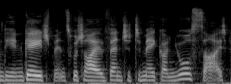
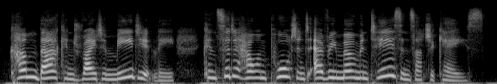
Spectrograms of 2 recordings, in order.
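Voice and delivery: higher-pitched urgent pleading; earnest entreaty; 6 semitones higher than usual. A narrator's reading. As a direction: urge him to act at once. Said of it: "Most earnestly did she then entreat him".

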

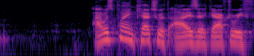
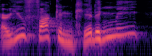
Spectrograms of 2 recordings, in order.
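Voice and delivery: high shocked disbelief; incredulous; 7 semitones higher, 4 dB louder than usual. Retold or imitated. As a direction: react like you can't believe it. Disbelief at short drive.

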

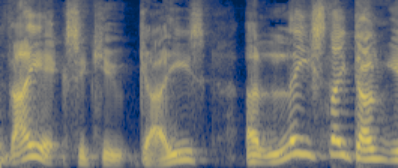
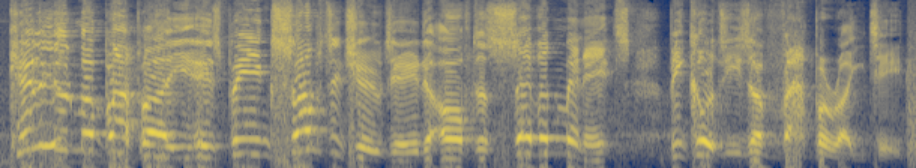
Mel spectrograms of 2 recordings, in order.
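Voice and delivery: commentator; 8 semitones higher, 6 dB louder than usual. Retold or imitated. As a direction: call it like a live match commentator. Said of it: "the commentators will say".

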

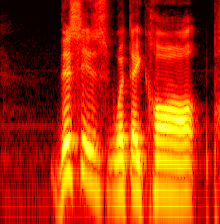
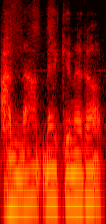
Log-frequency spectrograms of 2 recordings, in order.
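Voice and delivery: much softer, lower aside; muttered denial; 7 semitones lower, 23 dB quieter, faster than usual. Real, not acted. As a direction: say it almost under your breath. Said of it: "You think I'm making this up?".

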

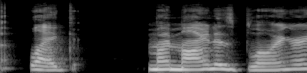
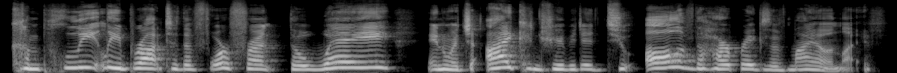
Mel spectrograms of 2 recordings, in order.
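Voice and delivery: ordinary delivery

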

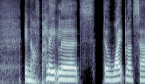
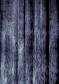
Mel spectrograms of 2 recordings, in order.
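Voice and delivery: disbelieving whisper; 18 dB quieter, much faster than usual. Retold or imitated. Retold disbelief at test results.

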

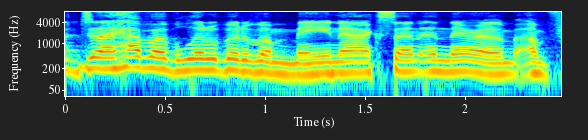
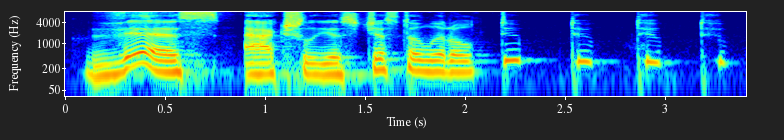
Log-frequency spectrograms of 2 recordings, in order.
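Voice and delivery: tapping doop sounds; 3 semitones higher than usual. Retold or imitated. Mimics the light tattoo needle.

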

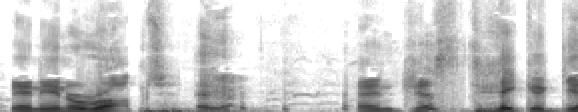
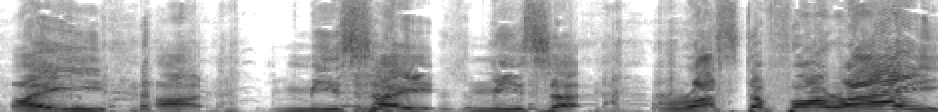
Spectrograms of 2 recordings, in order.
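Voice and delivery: mock Jamaican; 5 semitones higher, slower than usual. Switches to Jamaican bit.

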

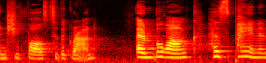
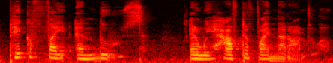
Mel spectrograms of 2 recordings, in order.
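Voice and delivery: whisper; 3 semitones lower, 9 dB quieter than usual. Acted. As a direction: plot in a low whisper. Blanc whispering instructions.

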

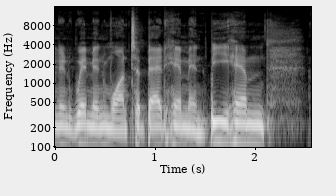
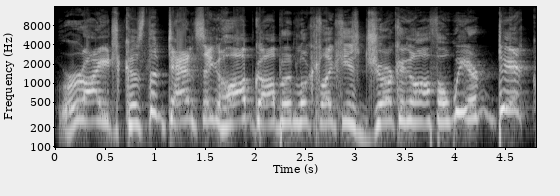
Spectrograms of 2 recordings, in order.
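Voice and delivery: high, uproarious hero voice; delighted blowhard. Acted. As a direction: crow with delight at the joke. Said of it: "his face just lights up".

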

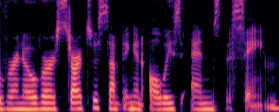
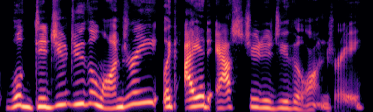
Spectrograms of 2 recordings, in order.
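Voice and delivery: acted accusing question, pitched up then dropping; mock nagging; 3 semitones higher than usual. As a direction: play the exasperated partner checking up. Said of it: "as opposed to".

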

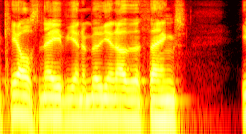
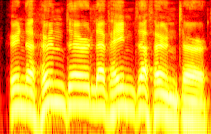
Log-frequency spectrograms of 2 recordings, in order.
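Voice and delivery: mock Swedish gibberish; hammy fake Swedish accent; 4 semitones higher than usual. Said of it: "talking some fake Swedish voice".

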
